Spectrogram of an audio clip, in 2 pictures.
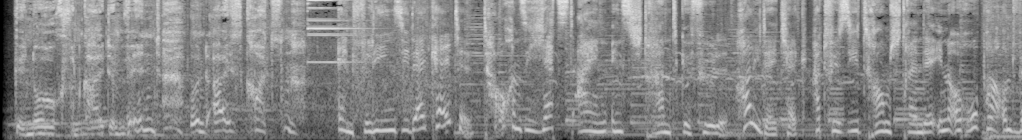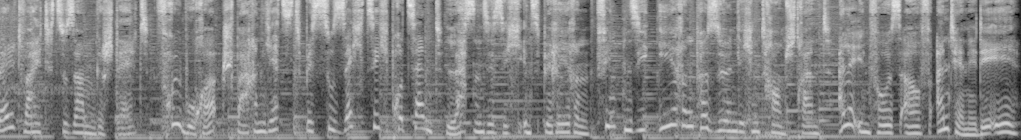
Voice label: german female voice continuity radio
